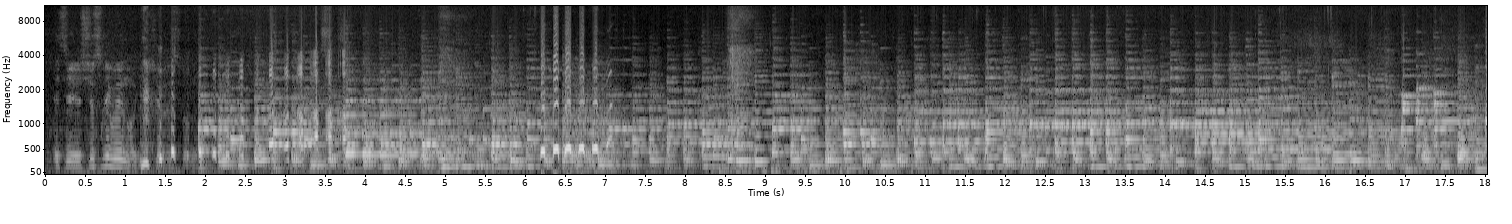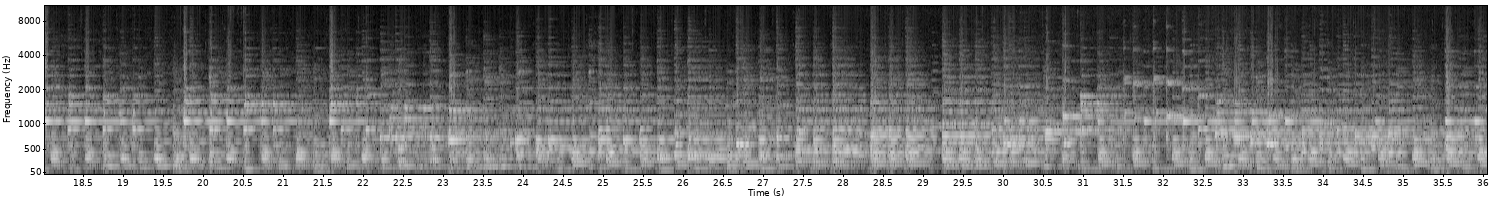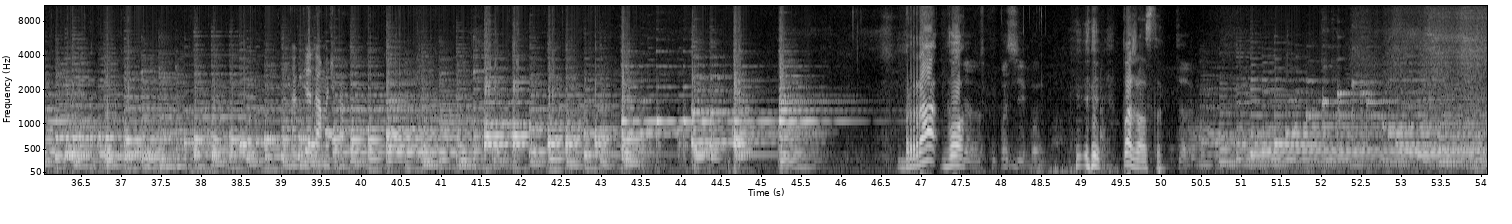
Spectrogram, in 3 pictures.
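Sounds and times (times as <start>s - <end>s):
upright piano playing: 0.0s - 47.1s, 49.6s - 54.0s.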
